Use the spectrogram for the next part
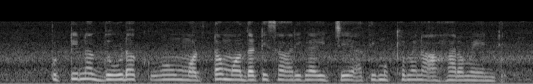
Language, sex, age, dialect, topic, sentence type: Telugu, female, 25-30, Central/Coastal, agriculture, question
